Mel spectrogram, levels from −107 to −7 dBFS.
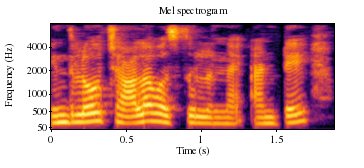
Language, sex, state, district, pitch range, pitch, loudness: Telugu, female, Andhra Pradesh, Chittoor, 180-220 Hz, 195 Hz, -15 LUFS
